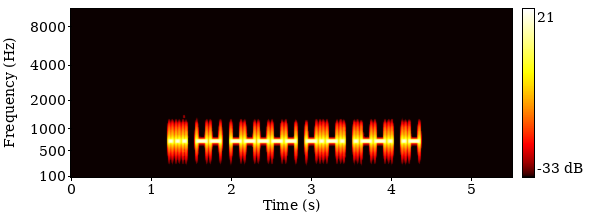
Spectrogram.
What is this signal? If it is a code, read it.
Morse code, heard as a keyed tone, about 28 wpm, 700 Hz. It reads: SM0CPA
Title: DXCC-100 Call Signs - 6 Characters - Repeated 3x - 28wpm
